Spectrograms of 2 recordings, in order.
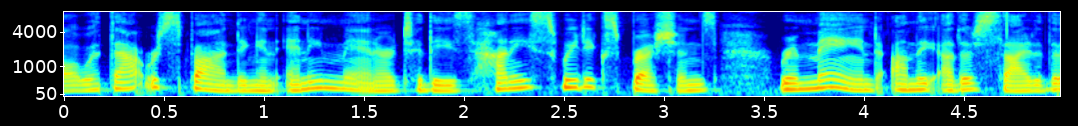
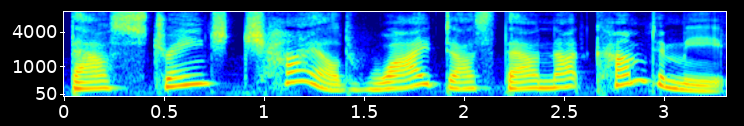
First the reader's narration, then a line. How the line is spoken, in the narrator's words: exclaimed Hester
